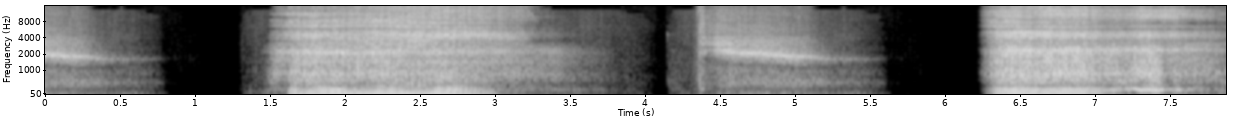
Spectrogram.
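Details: Snoring during sleep: loud, low, fluttering snores on each breath, separated by quiet pauses, with softer breathy sighs between.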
